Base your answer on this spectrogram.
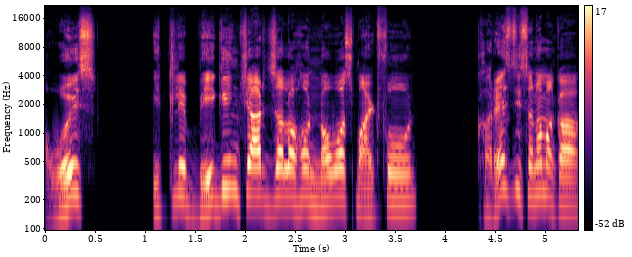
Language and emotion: Goan Konkani, surprised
